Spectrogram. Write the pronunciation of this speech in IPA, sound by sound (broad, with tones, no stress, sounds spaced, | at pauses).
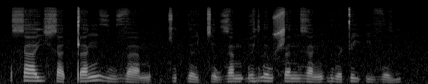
x aː˧ j x a˨˩ t̚ ʈ a˧˥ ŋ v u˨˩˦ v a˨˩˨ m | c u˦˥ t̚ l əː˨˩˦ c ə˨˩˨ w ɣ a˧ m ɓ ə˧˥ j w ə˧ w ʂ a˧ n ɣ a˨˩˦ ŋ ɓ u˨˩˦ ə̯ ʈ i˧˥ ʔ i˨˩˨ v ə˨˩˦ j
